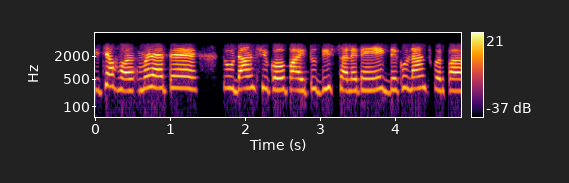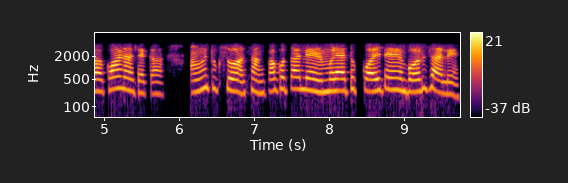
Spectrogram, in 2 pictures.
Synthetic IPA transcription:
t̪it͡ɕaɦɔɾmuɭjat̪ẽt̪ũɖãnsɕikɔpait̪ũd̪isd͡zʱalẽt̪ɛ̃ek̚d̪ekʰuɖãnskɔɾpakɔnat̪ɛ̃ka | ãĩt̪uksɔãsãŋɡ̚pakɔt̪alẽmuɭat̪ukɔlʈɛ̃bɔɾd͡zalẽ

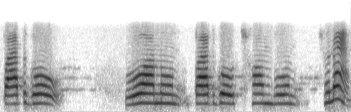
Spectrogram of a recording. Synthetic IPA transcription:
pat̪ɡow | luanunpat̪ɡowt͡sʰʌmbun | t͡ʃʰuna

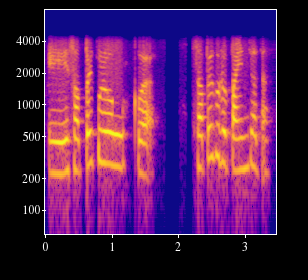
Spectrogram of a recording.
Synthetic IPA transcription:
esʌbːʌjkuɾok | sʌbʌjkuɾopaint͡sʰʌt̪a

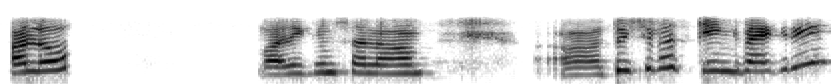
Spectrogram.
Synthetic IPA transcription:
ɦɐloː | ʋalek̬umsɐlaːm | t̪usiʋɐskiŋɡbækɾi

